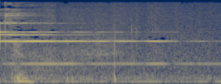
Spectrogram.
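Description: A single bell strike: a clear metallic ring with several high overtones that fades away over about two seconds.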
